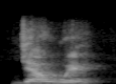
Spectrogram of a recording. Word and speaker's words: Yahweh: a ver, Yahweh es el nombre, la pronunciación del nombre Jehová en hebreo.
